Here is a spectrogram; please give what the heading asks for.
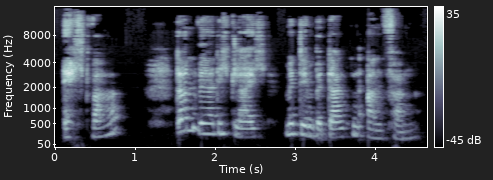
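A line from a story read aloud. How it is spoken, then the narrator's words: Calling out. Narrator (German): rief Mila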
